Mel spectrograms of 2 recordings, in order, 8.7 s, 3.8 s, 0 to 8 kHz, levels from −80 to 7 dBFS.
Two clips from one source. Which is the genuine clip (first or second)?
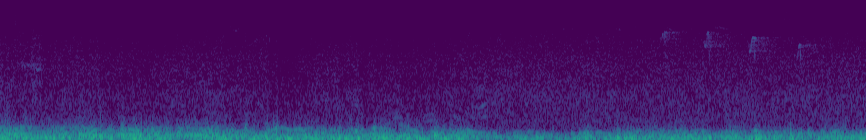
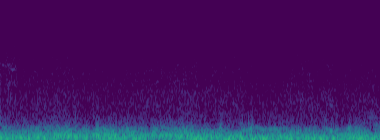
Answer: first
